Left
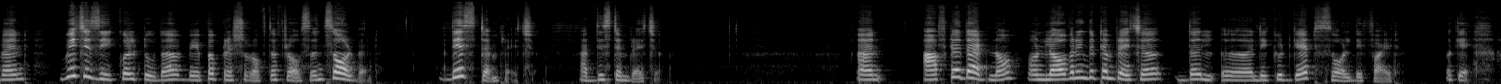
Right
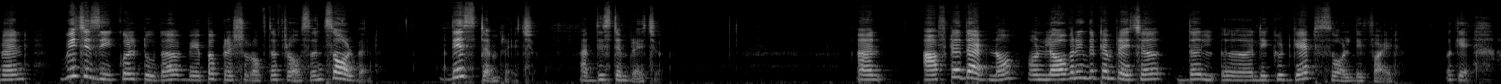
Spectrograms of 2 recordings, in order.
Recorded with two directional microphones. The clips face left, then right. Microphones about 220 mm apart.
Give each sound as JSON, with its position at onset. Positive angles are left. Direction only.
{"t": 0.0, "sound": "speech", "side_deg": 45}
{"t": 8.5, "sound": "speech", "side_deg": 45}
